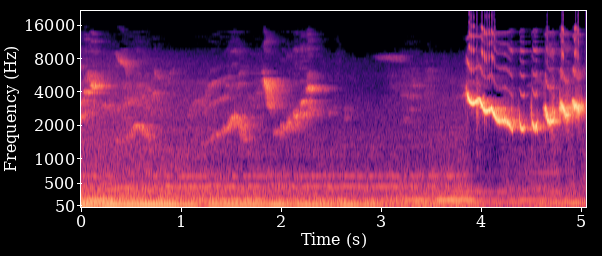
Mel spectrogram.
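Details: Orange-headed thrush starting a loud, fast song phrase of trilled, wavering whistles that fall, then climb again. It comes after faint scattered notes and a steady low hum.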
